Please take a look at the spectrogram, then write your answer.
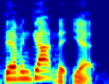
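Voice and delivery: ordinary talk, nothing marked

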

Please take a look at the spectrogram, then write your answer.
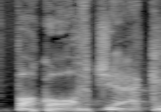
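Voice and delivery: put-on low, dry English accent brush-off; mock English-accented snub; Daniel Day-Lewis accent. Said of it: "in his accent".

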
